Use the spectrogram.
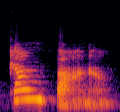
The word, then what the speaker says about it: campana: Bell is campana. Campana. Do not forget the M.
